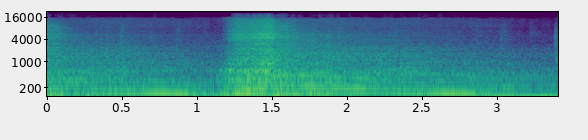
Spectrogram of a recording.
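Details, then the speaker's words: BMW M3 E46, fully warmed up with oil and coolant at temperature, blipped from idle: crisp, characteristic metallic rev climbing and falling cleanly with no knocks. VANOS has been revised; the engine is healthy. "This is quite a metallic sound. It's quite characteristic. Nothing else sounds like this out of the factory. Nothing."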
